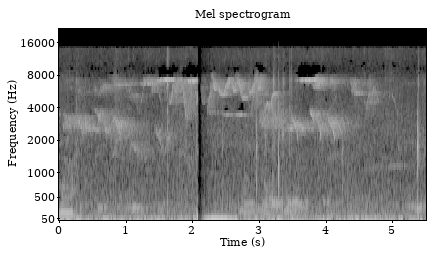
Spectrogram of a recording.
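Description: Several birds chirping, many short up-and-down chirps overlapping, with a faint murmur of distant voices underneath. The sound breaks off for an instant about two seconds in.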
